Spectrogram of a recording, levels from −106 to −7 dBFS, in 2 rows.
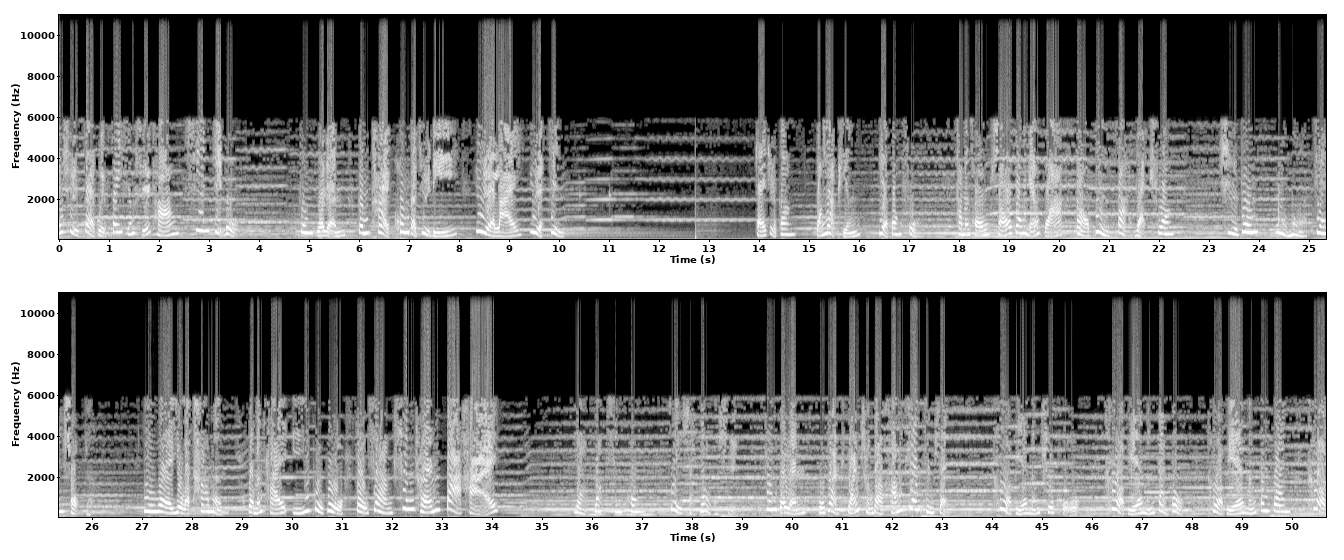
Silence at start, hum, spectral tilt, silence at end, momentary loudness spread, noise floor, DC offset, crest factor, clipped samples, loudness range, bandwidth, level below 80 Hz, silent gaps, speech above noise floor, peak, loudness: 0 s; none; -5.5 dB/octave; 0 s; 15 LU; -32 dBFS; 1%; 8 dB; 1%; 4 LU; 11 kHz; -34 dBFS; none; 24 dB; 0 dBFS; -8 LUFS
